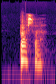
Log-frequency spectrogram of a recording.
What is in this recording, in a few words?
"butter", kiwi english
